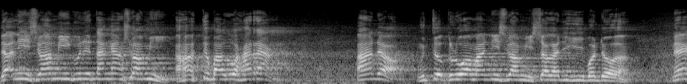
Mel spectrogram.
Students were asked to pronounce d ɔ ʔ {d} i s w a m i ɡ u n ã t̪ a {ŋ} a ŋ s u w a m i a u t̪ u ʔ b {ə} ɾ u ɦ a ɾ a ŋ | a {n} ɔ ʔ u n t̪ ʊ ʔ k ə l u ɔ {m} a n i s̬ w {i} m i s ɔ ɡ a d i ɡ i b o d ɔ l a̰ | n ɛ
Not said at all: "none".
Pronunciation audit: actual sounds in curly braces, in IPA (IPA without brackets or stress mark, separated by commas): n, ŋ, a, d, m, a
